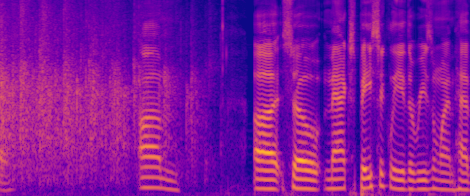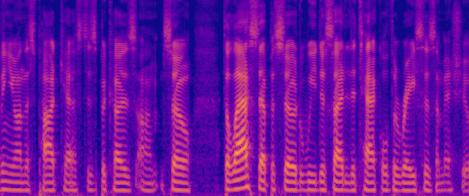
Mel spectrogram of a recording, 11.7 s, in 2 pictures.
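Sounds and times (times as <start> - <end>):
clap sound effect: 0.0 - 3.0
speech: 1.7 - 2.3, 3.2 - 11.7.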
